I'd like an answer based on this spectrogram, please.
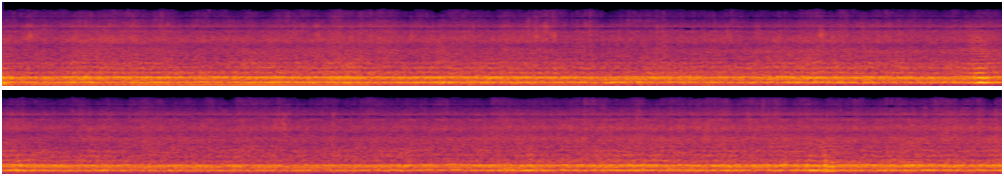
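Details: Beehive ambience: a constant swarm-like drone of honey bees at an even level, low hum layered with a brighter buzz, with occasional faint clicks.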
